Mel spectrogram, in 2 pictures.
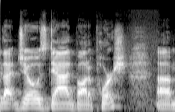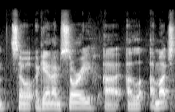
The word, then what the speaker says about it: Porsche: say this but its Porsche in North America people often say poor so they'll say oh that's a nice new Porsche that you're driving oh did you hear that Joe's dad bought a Porsche so again I'm sorry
